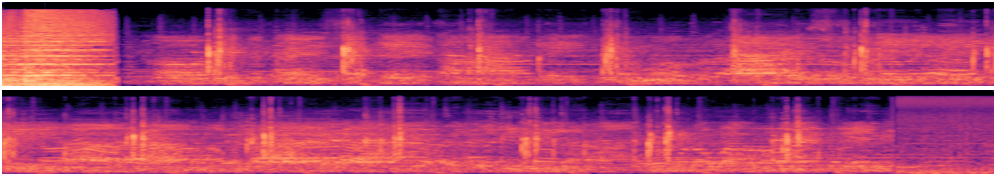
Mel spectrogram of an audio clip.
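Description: People clap their hands in a steady rhythm.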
